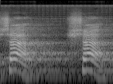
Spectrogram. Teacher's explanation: इस सा का उच्चारण करते समय जीभ मुड़ती है, मूर्धा की ओर जाती है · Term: मूर्धा सा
